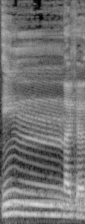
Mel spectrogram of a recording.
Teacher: نون شد داره دو حرکت غنه، بعد از او فتحی نون را میگیریم.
